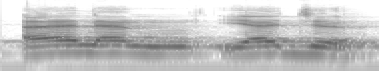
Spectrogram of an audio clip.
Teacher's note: أَلَمْ يَجْ، یہاں ہم قلقلہ کریں گے۔ حروف قلقلہ میں سے جیم آ گیا اور جیم ساکن ہے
